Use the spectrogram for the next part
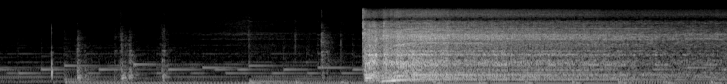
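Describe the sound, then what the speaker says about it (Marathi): A kitchen mixer grinder whirs loudly into life partway through, blending a cooled muskmelon pulp mixture for homemade ice cream, its steady motor roar continuing after a few quiet clicks and knocks before it starts. "आता आपण याला मिक्सर मध्ये फिरवून घेऊया."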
